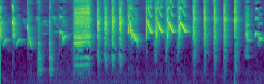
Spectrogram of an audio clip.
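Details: Overexcited fighter Black-winged myna, offered as tutoring material for mute mynas, gives a dense run of clipped chattering notes, a broad hissing screech near the start and a series of bright falling whistles.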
